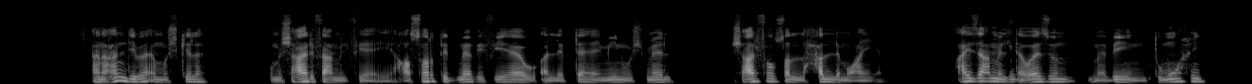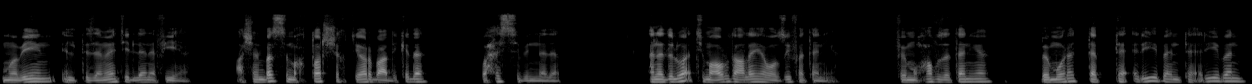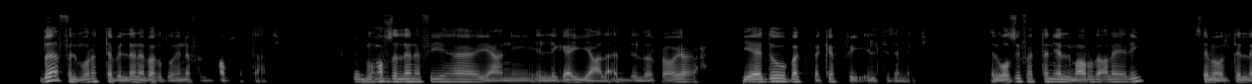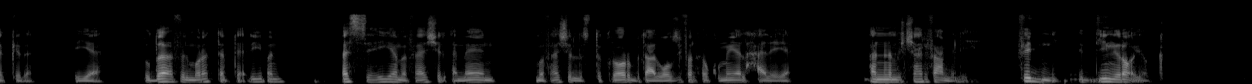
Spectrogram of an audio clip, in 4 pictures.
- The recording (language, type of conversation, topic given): Arabic, advice, ازاي أوازن بين طموحي ومسؤولياتي دلوقتي عشان ما أندمش بعدين؟
- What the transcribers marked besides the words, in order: none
